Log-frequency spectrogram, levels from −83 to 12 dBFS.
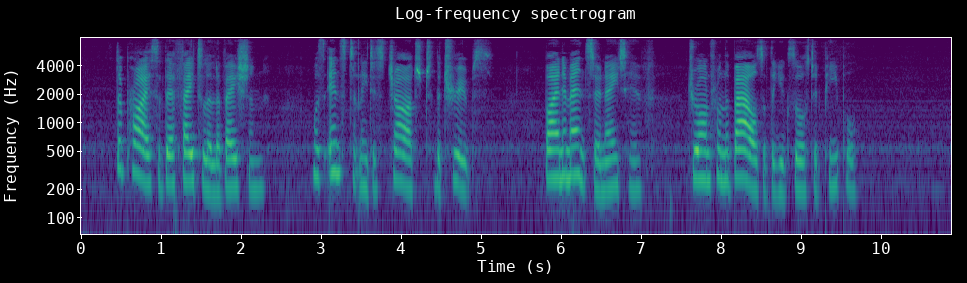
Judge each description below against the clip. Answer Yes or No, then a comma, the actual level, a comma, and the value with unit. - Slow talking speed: Yes, slow, 130 wpm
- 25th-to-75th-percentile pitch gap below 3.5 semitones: No, average, 4.2 semitones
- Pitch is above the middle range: Yes, high, 235 Hz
